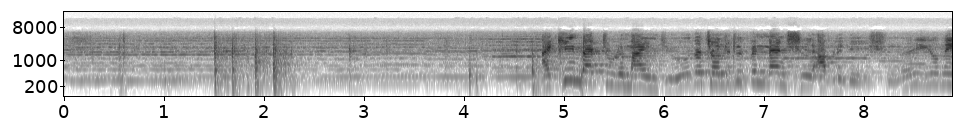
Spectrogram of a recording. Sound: knock knock

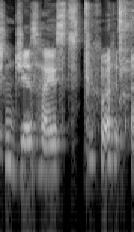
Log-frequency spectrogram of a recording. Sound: laughing

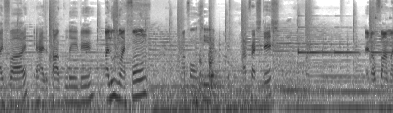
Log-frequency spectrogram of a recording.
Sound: bell noise

